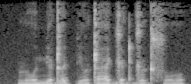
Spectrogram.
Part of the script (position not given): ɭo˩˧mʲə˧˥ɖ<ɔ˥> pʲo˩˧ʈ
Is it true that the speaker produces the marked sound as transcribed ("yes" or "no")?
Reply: no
